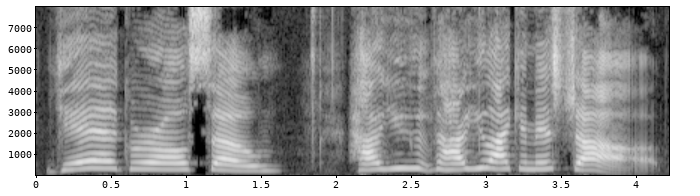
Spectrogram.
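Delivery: high, loud overfamiliar greeting; put-on familiar talk. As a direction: chum up to her too eagerly. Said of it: "she said something like".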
